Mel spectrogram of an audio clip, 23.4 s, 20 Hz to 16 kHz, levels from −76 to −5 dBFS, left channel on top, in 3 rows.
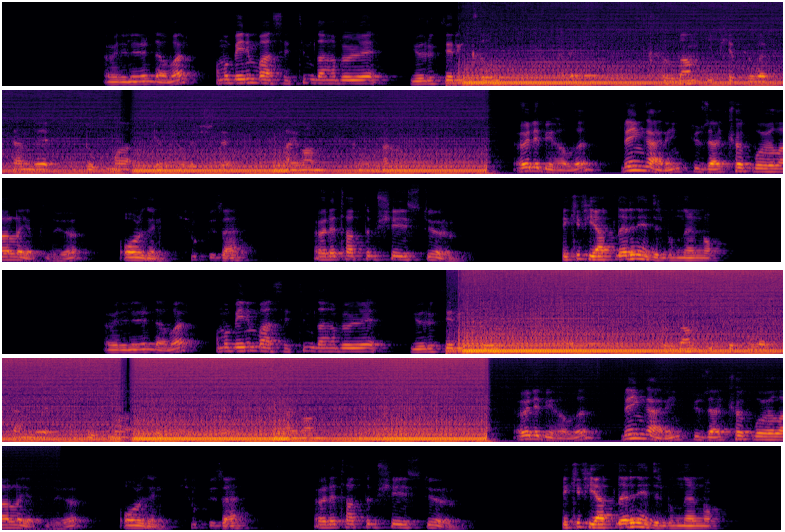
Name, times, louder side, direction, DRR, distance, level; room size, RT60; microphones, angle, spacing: voice 1, 1.0-3.8 4.1-5.1 5.5-6.2 6.5-10.2 10.6-11.1 11.4-11.8 12.9-13.7 14.0-16.4 16.8-17.2 18.7-20.2, left 2 dB, 25° left, 1.1 m, -33 dB
sound 1, 4.4-12.7, right 5 dB, 55° right, 0.4 m, -26 dB
voice 2, 17.7-18.0 21.3-22.7, right 1 dB, 10° left, 1.6 m, -29 dB
14.5 x 6.4 x 3.2 m
head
